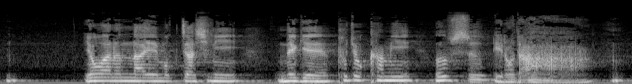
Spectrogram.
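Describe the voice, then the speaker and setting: A man's voice: fairly high pitch, animated, takes it slowly, a bit bright. A man preaching an expository sermon as a pastor at a church service, emphatic, with rhetorical questions and prompting asides.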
